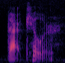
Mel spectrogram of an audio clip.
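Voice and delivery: breathless whispered threat. A narrator's reading. Vowing revenge on the killer, whispered. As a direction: hiss it under the breath. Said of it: "I would find".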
